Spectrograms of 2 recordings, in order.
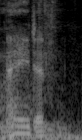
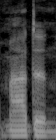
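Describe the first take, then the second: First: The first vowel sounds like in 'made'. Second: The first vowel sounds like in 'mad'. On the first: The speaker calls it wrong. "I keep calling him Maiden" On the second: The speaker calls it right. "like the N F L"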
